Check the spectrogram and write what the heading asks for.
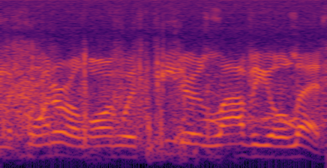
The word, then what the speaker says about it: Laviolette: Scrapping for it in the corner along with Peter Laviolette. He has re-added a syllable. It's 4 syllables. Laviolette.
